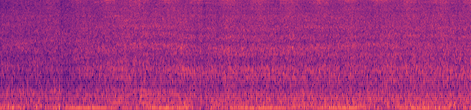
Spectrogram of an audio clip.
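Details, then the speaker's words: Home central AC outdoor condenser units (upstairs and downstairs) blowing hot air out: steady, even fan whoosh over a low compressor hum, no rattles or squeals. Normal AC condenser operation. "you can hear you can feel the hot air coming through I mean your AC is working fine"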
